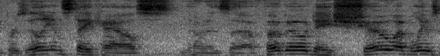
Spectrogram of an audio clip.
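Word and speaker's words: Fogo de Chão: steakhouse known as uh fogo day show i believe is how you're supposed to pronounce it but it looks like it's ciao but i believe it's pronounced show or something to that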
